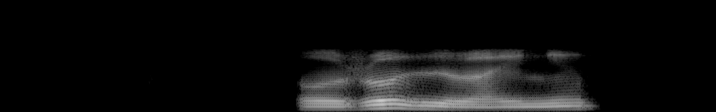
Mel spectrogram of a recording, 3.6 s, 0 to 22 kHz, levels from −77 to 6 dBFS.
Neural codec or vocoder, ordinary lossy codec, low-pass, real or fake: codec, 24 kHz, 0.9 kbps, WavTokenizer, large speech release; AAC, 32 kbps; 3.6 kHz; fake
